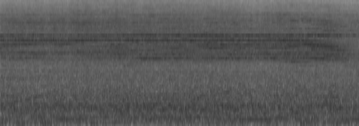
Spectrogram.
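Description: Shinkansen train moving slowly at the platform: a steady rolling rumble under a high electric whine that fades out near the end.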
